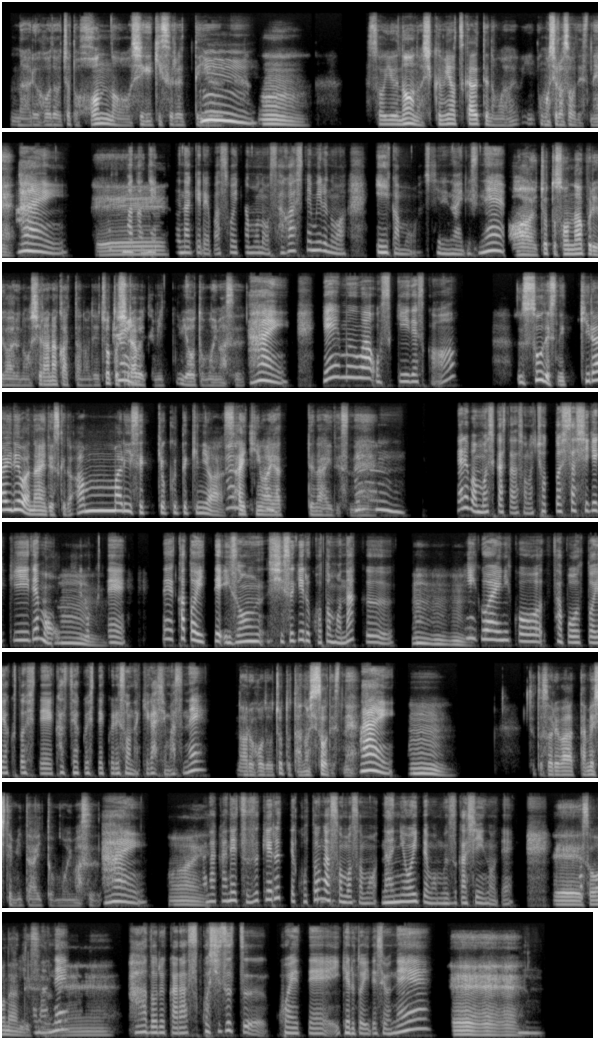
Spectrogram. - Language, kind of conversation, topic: Japanese, advice, モチベーションを取り戻して、また続けるにはどうすればいいですか？
- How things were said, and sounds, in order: tapping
